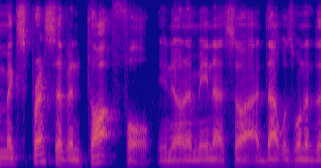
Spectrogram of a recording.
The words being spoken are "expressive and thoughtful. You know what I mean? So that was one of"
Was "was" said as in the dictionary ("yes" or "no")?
yes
